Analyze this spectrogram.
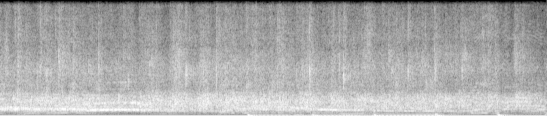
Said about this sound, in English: This is our Life for Kids. Round of applause.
